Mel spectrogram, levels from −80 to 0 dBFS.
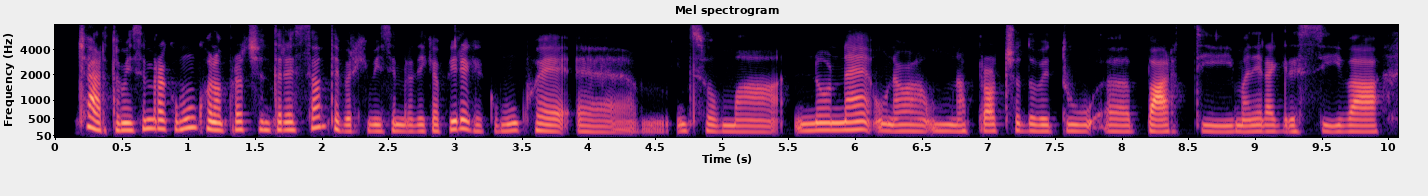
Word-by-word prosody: Certo, 200 -8 +4
mi 195 - +6
sembra 235 +4 +2
comunque 230 +1 +3
un 200 - +7
approccio 210 +1 -2
interessante, 205 +5 +1
perché 165 +1 -4
mi 170 - 0
sembra 165 0 -2
di 170 0 -2
capire 215 +7 +2
che 170 -4 -6
comunque, 175 0 -1
ehm, 150 -2 -6
insomma 160 -3 -3
non 195 +2 +3
è 210 +1 +5
una 170 -1 0
un 175 +1 -2
approccio 175 +2 -1
dove 170 -2 -2
tu, 170 0 -3
ehm, 160 -1 -3
parti 160 -1 +2
in 160 - -3
maniera 165 +1 0
aggressiva, 160 0 0
170 Hz, 165 wpm, -23 LUFS, 160-195 Hz, -, un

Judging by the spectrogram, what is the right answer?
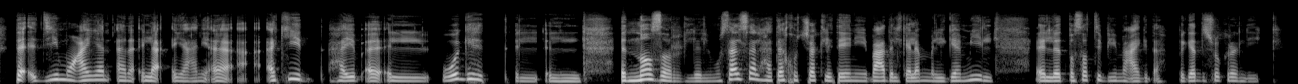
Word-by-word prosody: تقديم 205 +2 +3
معيّن، 200 +1 +2
أنا 175 -2 -1
لأ، 175 -2 +2
يعني 155 -2 -3
آآ 165 - +3 0.3
أكيد 235 +5 +2 0.2
هيبقى 170 -2 +1
ال 160 -2 -3
وجهة 235 +3 +2 0.3
ال 145 -2 -8
ال 145 -1 -4 0.4
النظر 190 -1 +6
للمسلسل 165 - +2
هتاخُد 195 0 -1
شكل 190 -3 0
تاني 170 -1 -1
بعد 170 0 +4
الكلام 160 +1 -2
الجميل 170 +4 -2 0.5
اللي 170 0 +4
اتبسطت 190 +4 -1
بيه 170 -2 -7
معاك 150 -2 -2
ده، 140 - -11
بجد 170 +2 -1
شكرًا 170 0 -3
ليك. 140 -2 -16
170 Hz, 130 wpm, -21 LUFS, 160-195 Hz, 0.5 s, النظر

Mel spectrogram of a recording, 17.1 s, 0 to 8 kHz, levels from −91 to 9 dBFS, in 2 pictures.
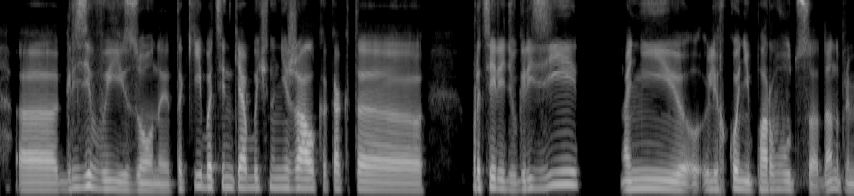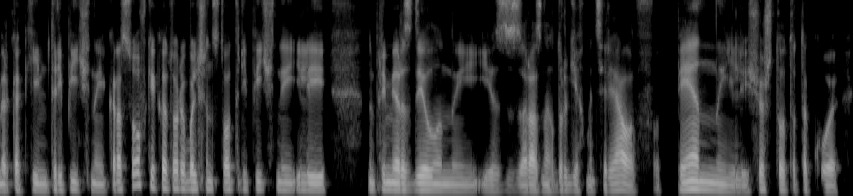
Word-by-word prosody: а, 110 -1 +4
грязевые 130 0 +4
зоны, 105 -2 +5
такие 170 +11 -5
ботинки 155 -1 +1
обычно 145 0 0
не 145 0 -3
жалко 135 -3 +5
как-то, 110 -4 +1 0.5
протереть 135 -5 +2
в 110 - -5
грязи, 175 - 0 0.4
они, 130 0 +1
э, 110 - +1
легко 125 +3 0
не 120 -3 -1
порвутся, 120 -3 +4
да, 85 - -3
например, 105 -6 -5
какие-нибудь 100 -2 -6
тряпичные 110 -3 -6
кроссовки, 150 - -2
которые 135 -3 -2
большинство 120 -1 -1
тряпичные 115 -1 -7
или, 105 -1 -3 0.4
например, 110 0 0
сделанные 100 -2 -1
из 95 0 0
разных 95 -1 -1
других 100 -2 -9
материалов, 100 +1 -2 0.4
пены 115 -3 +1
или 90 0 -9
еще 90 - -6
что-то - - -6
такое. 90 -1 -6
115 Hz, 130 wpm, -28 LUFS, 105-130 Hz, 0.5 s, зоны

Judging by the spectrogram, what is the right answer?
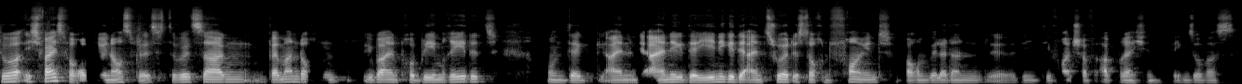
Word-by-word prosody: Du, 130 - +3
äh, - - +3
ich 135 - +1
weiß, 160 +3 +6
worauf 110 0 +1
du - - -4
hinauswillst. 105 -1 -2
Du 110 - -3
willst 115 0 +2
sagen, 115 0 +1
wenn 105 +1 +3
man 125 +1 -1
doch 120 -1 -1
’n 110 +7 -14
über 110 0 +1
ein 110 -1 0
Problem 110 0 -1
redet 125 +2 -1 0.5
und 100 -3 -7
der 95 - +1
g 100 +1 -16
eine 100 0 0
der - - +4
eine 110 +3 +4
derjenige, 115 +4 +4
der 115 - +5
einen 105 -1 0
zuhört, 115 - +2
ist - - -2
doch 110 0 -3
’n 95 - -12
Freund, 110 +2 -4
Warum 100 +1 -5
will 105 0 -4
er 100 - -2
dann 100 -1 -8
d - - -17 0.2
äh, - - -20
die 95 0 -15
die 95 - -15
Freundschaft - - -5
abbrechen 90 -1 -6
wegen 100 - -15
so 95 0 -9
was? 95 0 -9
110 Hz, 215 wpm, -22 LUFS, 100-115 Hz, 0.5 s, weiß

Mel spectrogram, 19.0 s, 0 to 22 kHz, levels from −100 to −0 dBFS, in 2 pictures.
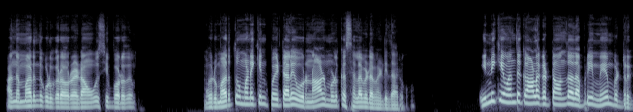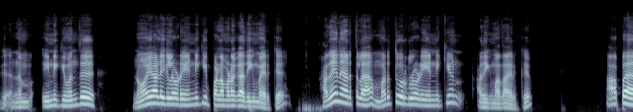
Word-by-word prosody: அந்த 135 0 -2
மருந்து 155 +1 0
குடுக்கற 125 -2 -1
ஒரு 120 - +1
எடம், 120 +1 0
ஊசி 140 +1 -9
போடுறது. 120 0 -2 1.2
ஒரு 125 - -2
மருத்துவமனைக்குனு 200 +3 -1
போயிட்டாலே, 175 +1 +3
ஒரு 140 -3 -1
நாள் 175 +1 +1
முழுக்க 150 -1 -3
செலவிட 130 -3 0
வேண்டியதா 95 -2 -6
இருக்கு. - - -21 1.1
இன்னைக்கு 285 +6 +1
வந்து 250 +2 0
காலகட்டம் 210 -3 +2
வந்து 190 +3 0
அது 180 -3 +5
அப்டியே 200 +5 -2
மேம்பட்டுருக்கு. 170 - -4 0.2
நம் 130 +1 -4 0.3
இன்னைக்கு 160 0 -2
வந்து 180 +6 +2 0.8
நோயாளிகளுடைய 190 -1 +5
எண்ணிக்கை 200 +3 -3
பல 165 -1 +4
மடங்கு 160 -1 +4
அதிகமாயிருக்கு. 130 -9 -1 0.7
அதே - - +5
நேரத்துல 205 -5 +3 0.3
மருத்துவர்களுடைய 195 -2 +1
எண்ணிக்கையும் 210 +9 -6 0.3
அதிகமா 115 -2 -3
தான் 115 - 0
இருக்கு. 85 - -8 1.3
அப்ப - - 0
170 Hz, 125 wpm, -23 LUFS, 130-205 Hz, 1.3 s, அது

